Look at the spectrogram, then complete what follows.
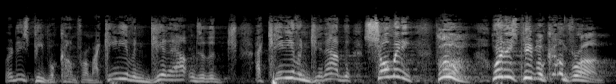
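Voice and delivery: mock exasperation building to high and loud; complaining about traffic. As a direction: start grumbling, climb into a loud hammed-up rant. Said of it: "you complain about traffic".

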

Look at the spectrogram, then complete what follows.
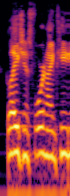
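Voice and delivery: ordinary delivery

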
